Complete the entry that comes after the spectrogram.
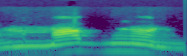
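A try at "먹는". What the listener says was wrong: মংনুন হবে, মংনুন। ক না, অং উচ্চারণ হয়ে যাবে।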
